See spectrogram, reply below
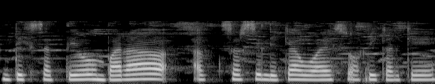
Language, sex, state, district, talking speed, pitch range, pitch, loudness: Hindi, female, Tripura, West Tripura, 165 wpm, 215-230 Hz, 220 Hz, -17 LUFS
